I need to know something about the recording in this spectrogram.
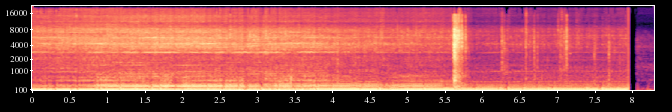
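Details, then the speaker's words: K24-swapped EK Civic with an Accord transmission and an eBay harness with an added MAF, just after its first drive. It idles with a steady low drone and an uneven, lumpy pulse: rough running, owner suspects limp mode and a vacuum leak. "Sounds like I have a vacuum leak now. Uh, who knows what else. So, it's running."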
